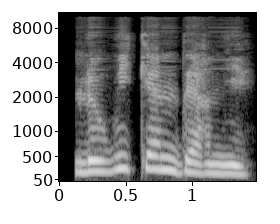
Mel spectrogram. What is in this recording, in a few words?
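"weekend dernier", French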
